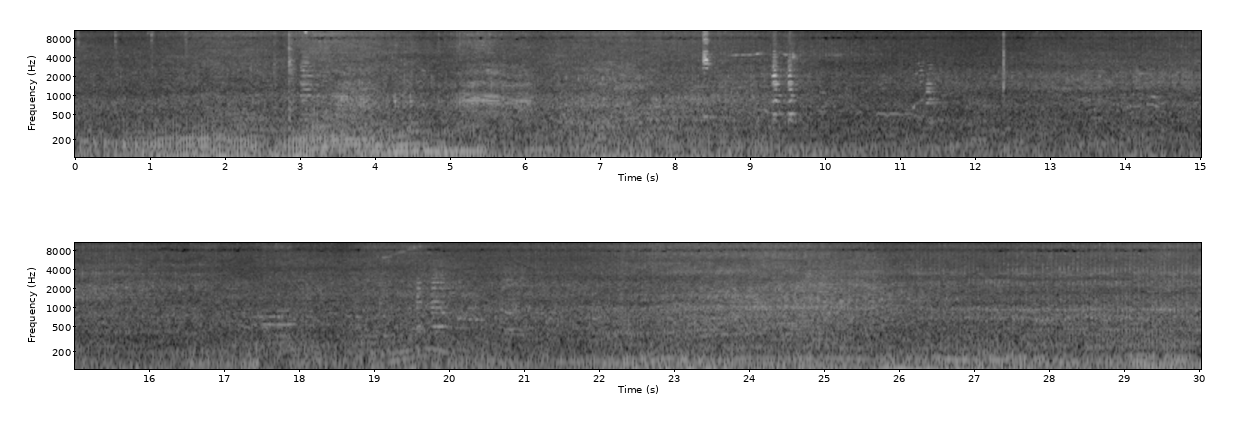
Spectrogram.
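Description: Street traffic: engines of jeepneys, motorcycles and tricycles running close by in a steady low rumble, with a short horn toot a little under ten seconds in and voices among it.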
